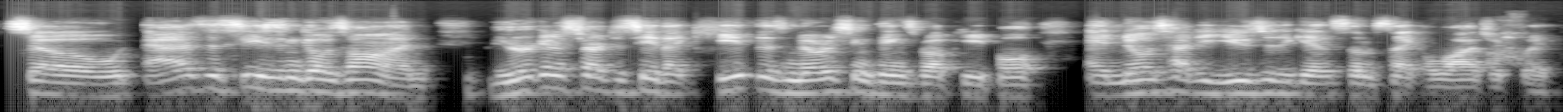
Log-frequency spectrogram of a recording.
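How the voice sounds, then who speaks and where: A man speaking as a podcast guest in casual interview chat, telling anecdotes in an animated way and acting out exchanges. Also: mid-range voice, brisk, few pauses, poor audio. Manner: animated storyteller, acts out quoted exchanges. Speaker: podcast guest, audio drama producer.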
